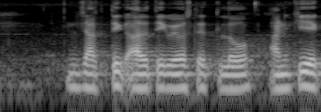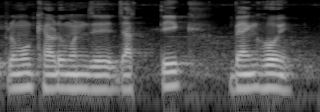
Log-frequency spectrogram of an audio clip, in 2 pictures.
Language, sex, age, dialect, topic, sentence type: Marathi, male, 18-24, Southern Konkan, banking, statement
